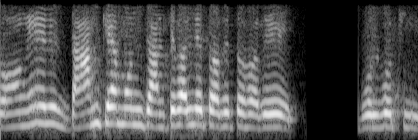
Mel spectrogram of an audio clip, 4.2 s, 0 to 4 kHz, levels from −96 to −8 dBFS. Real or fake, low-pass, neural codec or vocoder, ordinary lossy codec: fake; 3.6 kHz; vocoder, 44.1 kHz, 128 mel bands, Pupu-Vocoder; none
